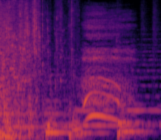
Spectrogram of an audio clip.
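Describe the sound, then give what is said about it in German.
Tree branches break under a heavy load of snow after a frosty night: a loud, sharp shattering crack followed by ringing, wavering tones. “Heute Nacht hat es gefroren und geschneit. Und zwar so stark, dass einige Äste unter der Schneelast einfach abgebrochen waren.”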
